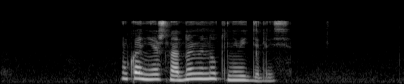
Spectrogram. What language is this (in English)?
Russian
